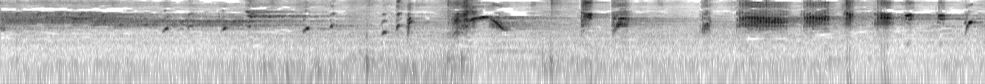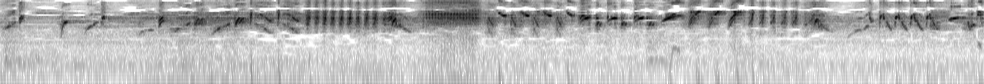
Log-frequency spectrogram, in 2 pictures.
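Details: Goldfinch song starting with scattered sharp chips, building into continuous rapid twittering, buzzy trills and tinkling notes.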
